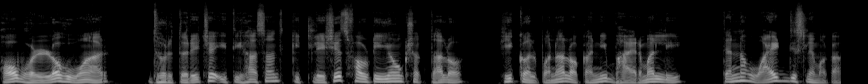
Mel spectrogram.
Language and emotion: Goan Konkani, sad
